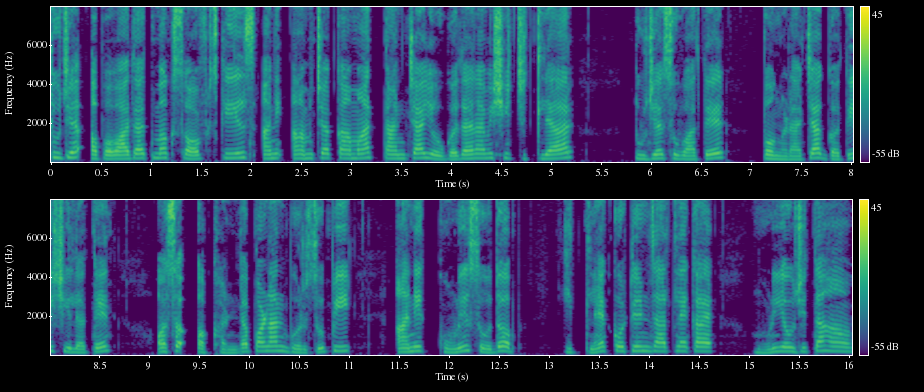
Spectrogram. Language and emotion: Goan Konkani, fearful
